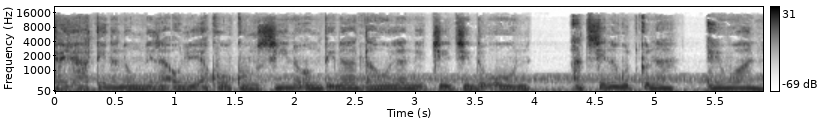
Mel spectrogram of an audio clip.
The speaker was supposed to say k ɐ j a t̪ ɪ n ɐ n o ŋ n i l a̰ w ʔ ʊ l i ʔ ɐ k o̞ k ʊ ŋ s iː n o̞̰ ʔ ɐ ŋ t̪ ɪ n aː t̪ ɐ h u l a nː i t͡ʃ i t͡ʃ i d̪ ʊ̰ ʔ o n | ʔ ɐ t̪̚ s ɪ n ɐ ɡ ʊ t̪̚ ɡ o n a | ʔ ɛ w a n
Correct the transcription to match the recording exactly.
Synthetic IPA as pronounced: k ɐ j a t̪ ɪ n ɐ n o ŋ n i l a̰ ʔ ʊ l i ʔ ɐ k o̞ k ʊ ŋ s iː n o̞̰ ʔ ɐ ŋ t̪ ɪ n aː t̪ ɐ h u l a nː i t͡ʃ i t͡ʃ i d̪ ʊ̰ ʔ o n | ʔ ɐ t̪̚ s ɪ n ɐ ɡ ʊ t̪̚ k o n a | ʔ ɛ w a n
